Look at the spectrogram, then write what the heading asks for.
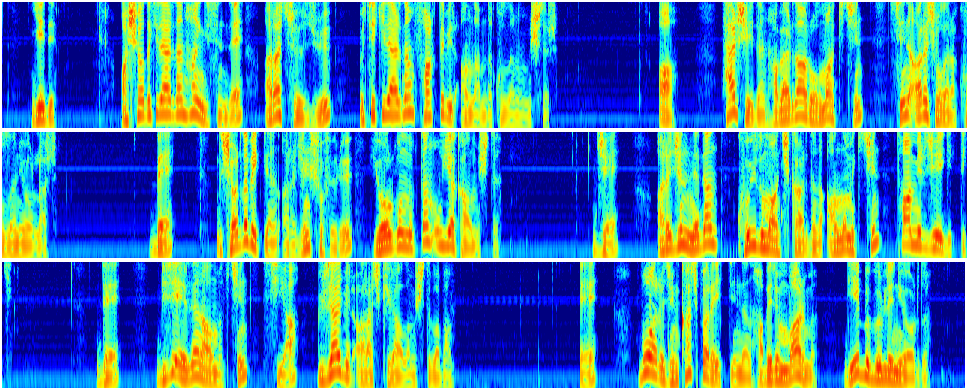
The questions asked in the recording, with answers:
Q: Aşağıdakilerden hangisinde araç sözcüğü ötekilerden farklı bir anlamda kullanılmıştır?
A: Doğru cevap A. Her şeyden haberdar olmak için seni araç olarak kullanıyorlar.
